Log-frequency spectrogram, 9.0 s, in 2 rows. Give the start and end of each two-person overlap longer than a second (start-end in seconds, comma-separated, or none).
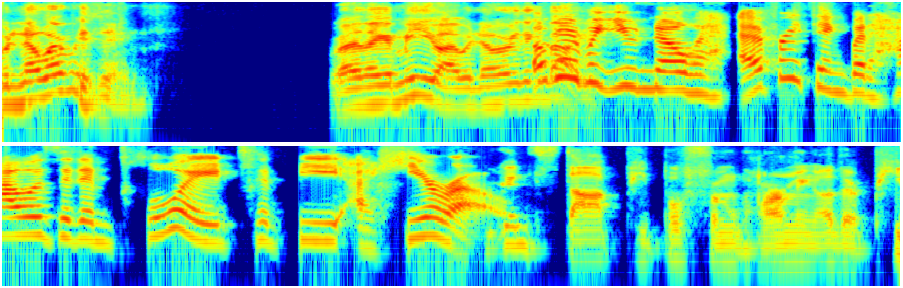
none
